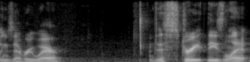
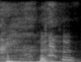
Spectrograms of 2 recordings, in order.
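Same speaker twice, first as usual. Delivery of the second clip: high laugh; 5 dB louder than usual. Real, not acted. Laughing at giant ornaments.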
